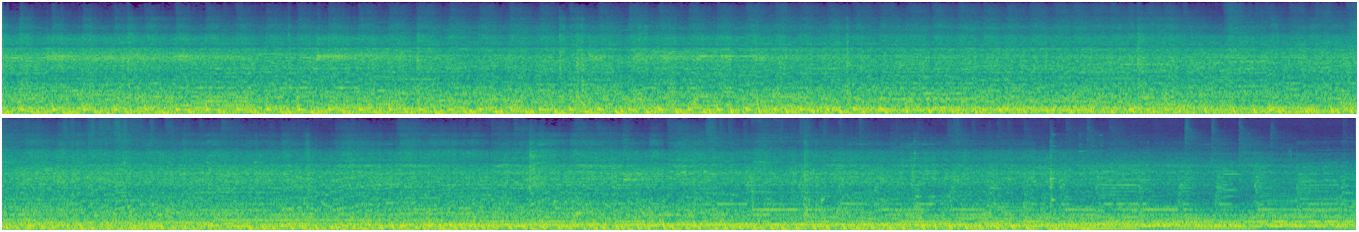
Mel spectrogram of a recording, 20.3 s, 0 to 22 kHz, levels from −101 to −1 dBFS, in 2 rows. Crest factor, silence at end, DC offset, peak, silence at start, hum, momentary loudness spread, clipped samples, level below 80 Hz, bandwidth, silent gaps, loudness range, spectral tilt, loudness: 10 dB; 0 s; under 0.1%; -2 dBFS; 0 s; none; 1 LU; under 0.1%; -20 dBFS; 17.5 kHz; none; 1 LU; -6 dB/octave; -13 LUFS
